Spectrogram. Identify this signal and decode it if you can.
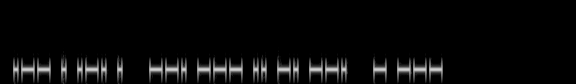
Morse code, heard as a keyed tone, about 36 wpm, 700 Hz. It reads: WERE GOING TO
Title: Speed-Racing - Sets of 4 Words 30wpm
